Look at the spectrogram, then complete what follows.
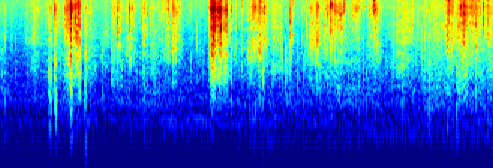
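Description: Dry birch-bark tinder crinkling and crackling as a hand works it and it catches alight and burns, with irregular sharp crackles, the loudest about one second and three seconds in.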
